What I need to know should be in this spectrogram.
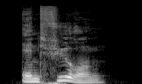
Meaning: abduction, kidnapping
- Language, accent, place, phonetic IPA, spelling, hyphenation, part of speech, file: German, Germany, Berlin, [ʔɛntˈfyːʁʊŋ], Entführung, Ent‧füh‧rung, noun, De-Entführung.ogg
